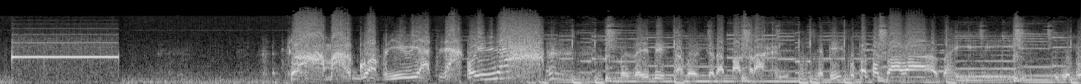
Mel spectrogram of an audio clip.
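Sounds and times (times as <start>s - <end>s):
answering machine beep: 0.1s - 1.2s
speech: 2.9s - 10.8s
laughter: 5.4s - 9.6s.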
